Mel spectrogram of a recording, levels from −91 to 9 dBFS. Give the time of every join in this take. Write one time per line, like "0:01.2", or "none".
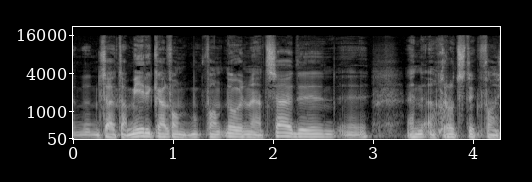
0:00.9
